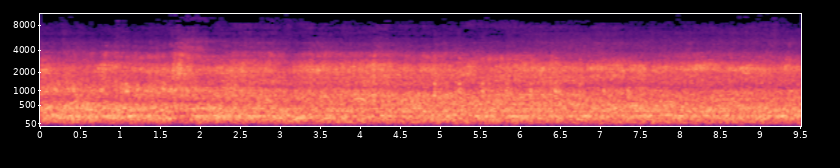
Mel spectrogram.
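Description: Flat wagons of a rail-carrying departmental material train rolling past close by: a steady noise of wheels running on the track.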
